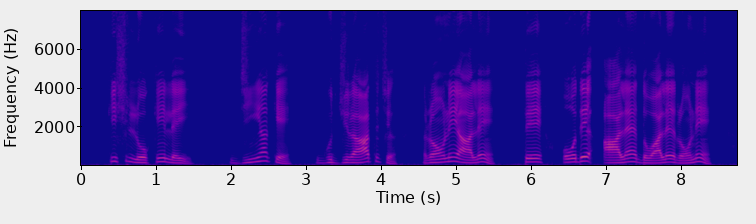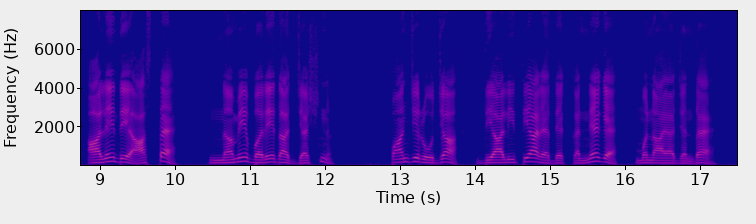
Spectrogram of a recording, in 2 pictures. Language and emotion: Dogri, neutral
